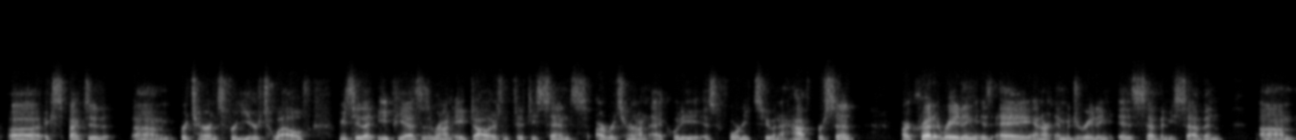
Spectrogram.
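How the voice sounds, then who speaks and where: A man with a very low voice gives a prepared business presentation. He is a little hesitant, often breaking phrases with ums. The sound is dull and lo-fi. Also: a little mellow. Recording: dull lo-fi audio.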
